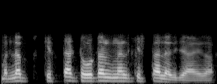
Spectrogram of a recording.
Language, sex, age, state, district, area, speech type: Urdu, male, 30-45, Bihar, Supaul, urban, conversation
